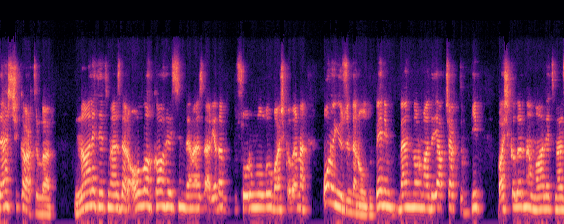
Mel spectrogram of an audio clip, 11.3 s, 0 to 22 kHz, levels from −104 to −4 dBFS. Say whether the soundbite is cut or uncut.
uncut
